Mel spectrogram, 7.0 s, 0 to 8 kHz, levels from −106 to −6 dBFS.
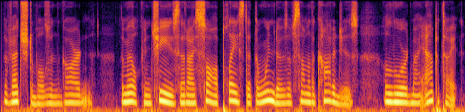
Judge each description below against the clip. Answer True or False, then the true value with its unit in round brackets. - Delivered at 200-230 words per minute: True (205 wpm)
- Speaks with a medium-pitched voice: True (170 Hz)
